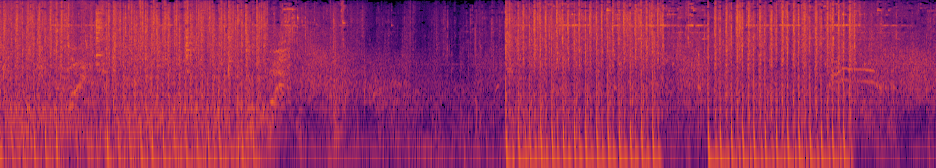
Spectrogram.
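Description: A heavy machine gun fires rapid, thudding bursts.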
